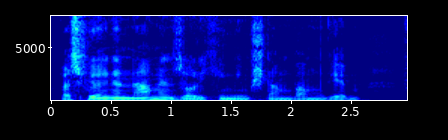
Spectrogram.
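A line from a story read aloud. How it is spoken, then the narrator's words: Plain question. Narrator (German): fragte Blahnik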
